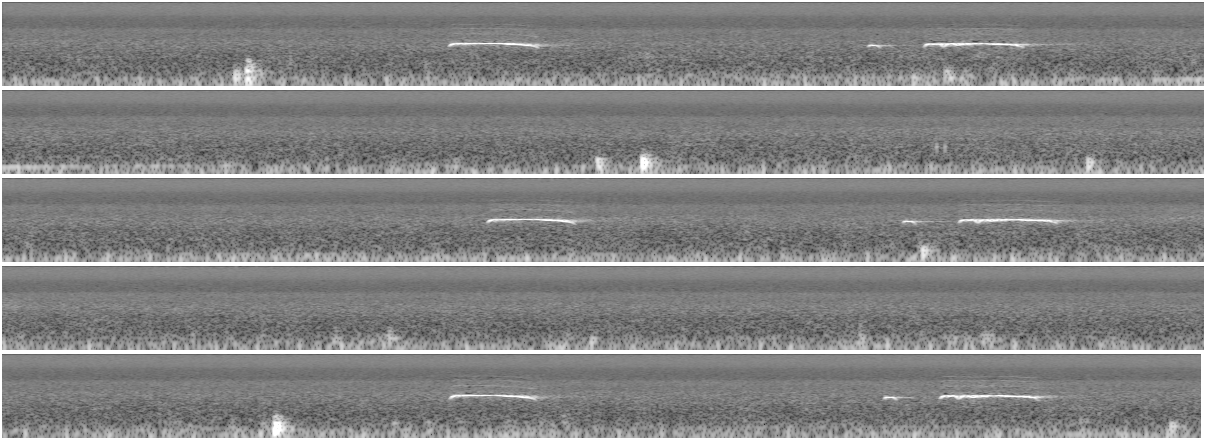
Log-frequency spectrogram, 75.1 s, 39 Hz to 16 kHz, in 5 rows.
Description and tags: A short recording of an owl, using a Sony TCD-D7 DAT recorder and a set of Sennheiser K 6 / ME 64 microphones. It was early in the evening in October 2006 and that owl wasn´t far away.
scotland, field-recording, owl, bird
